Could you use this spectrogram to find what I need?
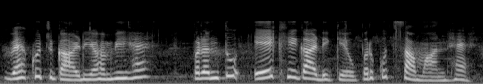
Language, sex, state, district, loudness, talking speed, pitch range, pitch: Hindi, female, Uttar Pradesh, Saharanpur, -17 LUFS, 175 wpm, 225-310 Hz, 275 Hz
